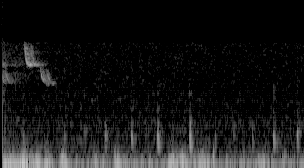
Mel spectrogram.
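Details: A male European green woodpecker (Picus viridis) excavates his nest deep inside the trunk of an old apple tree: muffled, dull knocks about three times a second, with a short high chirp from another bird at the start.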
